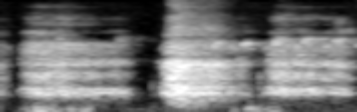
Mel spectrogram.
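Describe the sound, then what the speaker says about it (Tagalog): Heavy, ragged panting from a jogger on an early-morning run in Santa Maria: three loud, breathy gasps in quick succession, with brief pauses between them and no other sound. "Hingal."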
